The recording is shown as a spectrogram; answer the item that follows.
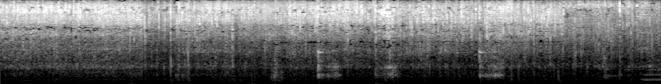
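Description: Cornflour-marinated chicken pieces sizzling in hot oil in a wok, a steady hiss, while a metal spatula stirs them. The spatula gives occasional short scrapes and knocks against the pan.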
